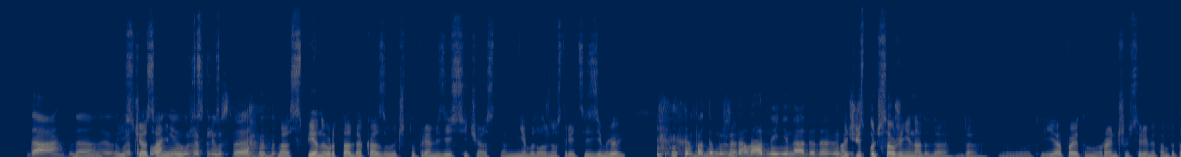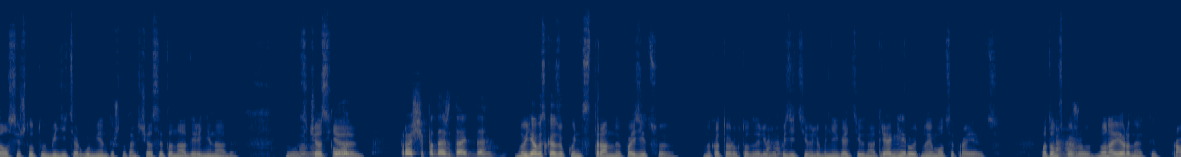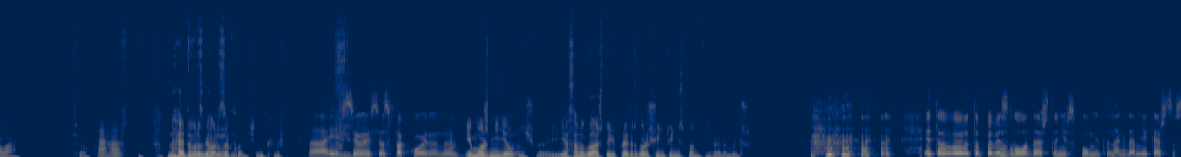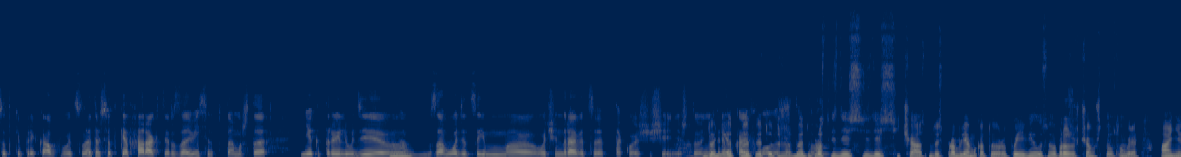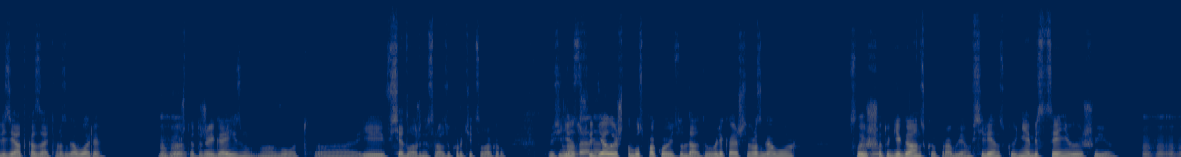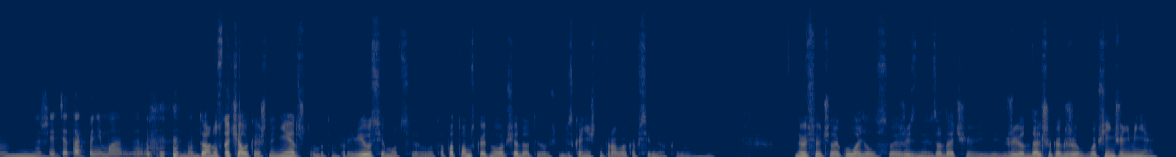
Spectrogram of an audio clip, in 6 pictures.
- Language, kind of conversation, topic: Russian, unstructured, Что для тебя важнее — быть правым или сохранить отношения?
- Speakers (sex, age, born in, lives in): female, 45-49, Belarus, Spain; male, 45-49, Russia, Italy
- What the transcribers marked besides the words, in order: chuckle; chuckle; chuckle; tapping; laughing while speaking: "На этом разговор закончен как бы"; laugh; laugh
